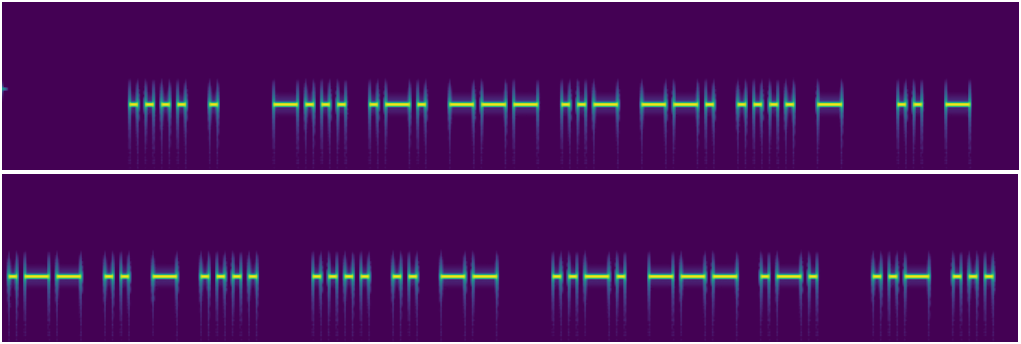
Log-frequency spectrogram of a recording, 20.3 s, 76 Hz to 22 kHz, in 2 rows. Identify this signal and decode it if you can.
Morse code, heard as a keyed tone, about 14 wpm, 700 Hz. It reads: HE BROUGHT IT WITH HIM FOR US
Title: Sentences from Top 500 Words 15wpm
